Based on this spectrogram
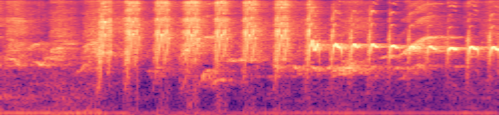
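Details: Grey-cheeked bulbul (cucak jenggot), a tutor recording in fast, tight 'ngepik' style: pulsed harsh chatter gives way to a quick, regular series of bright, high ticking notes, about eight per second, with a faint hum beneath.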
